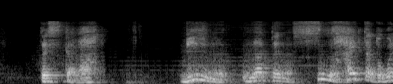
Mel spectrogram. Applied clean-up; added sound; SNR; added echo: neural separator model SepFormer DNS4.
